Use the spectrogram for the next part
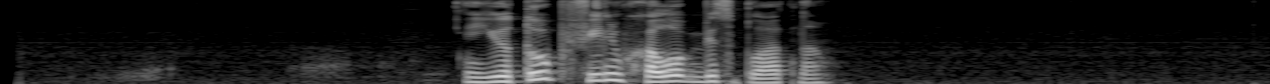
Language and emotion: Russian, neutral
